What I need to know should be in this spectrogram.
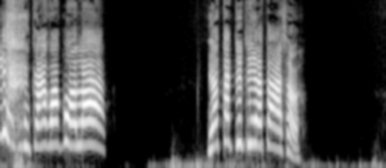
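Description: A toddler calls out loudly in a high, drawn-out voice close by.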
